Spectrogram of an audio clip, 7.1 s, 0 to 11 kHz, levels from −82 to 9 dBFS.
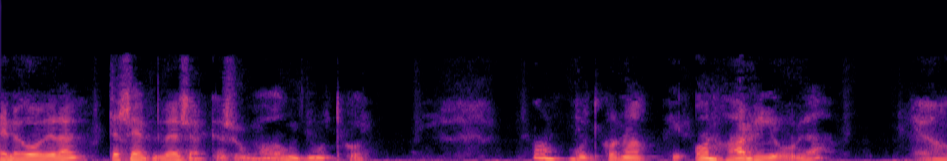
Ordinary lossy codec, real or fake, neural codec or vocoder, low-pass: AAC, 32 kbps; fake; codec, 16 kHz, 1 kbps, FreqCodec, larger model; 7.2 kHz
